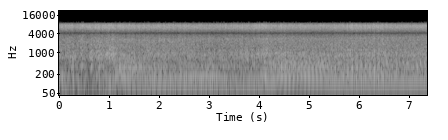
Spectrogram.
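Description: Engine idles unevenly, the beat stumbling and the pitch shifting partway through instead of holding steady; a rough idle, cause unclear.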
